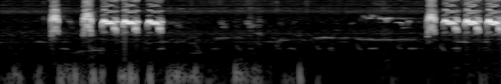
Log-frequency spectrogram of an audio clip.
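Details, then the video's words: Sooty-headed bulbul song used as a lure to prompt other birds to sing: two short bursts of chirpy notes, each a couple of harsh, buzzy onsets followed by three or four clear, bright notes, separated by nearly three seconds of silence. "Pancingan Burung kutilang"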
